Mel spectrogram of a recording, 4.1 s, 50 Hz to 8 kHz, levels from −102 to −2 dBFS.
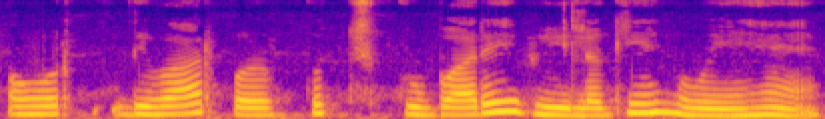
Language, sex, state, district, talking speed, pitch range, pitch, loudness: Hindi, female, Haryana, Jhajjar, 130 wpm, 175-210 Hz, 190 Hz, -13 LUFS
